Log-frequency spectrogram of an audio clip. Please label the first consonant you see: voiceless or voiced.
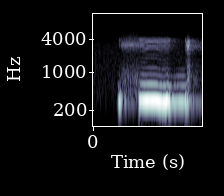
voiceless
